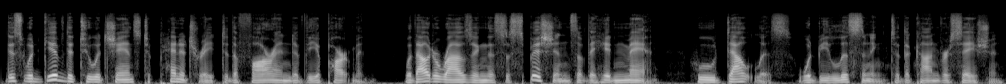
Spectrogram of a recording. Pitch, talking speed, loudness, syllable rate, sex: 100 Hz, 190 wpm, -21 LUFS, 5.4 syllables/s, male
